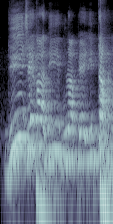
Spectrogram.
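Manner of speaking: slow, loud pronouncement; solemn voice of God. Acted. God warning Cain at his door, slow, loud and solemn. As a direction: deliver it like a divine warning, weighty.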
